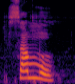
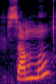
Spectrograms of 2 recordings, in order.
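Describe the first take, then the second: First: Calling the name again, falling at the end; a second call that drops and settles. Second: Calling the name from outside, rising at the end. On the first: Samruddhi calling her sister from outside, falling call. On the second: Samruddhi calling her sister from outside, rising call. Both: A narrator's reading. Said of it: "ಹೊರಗಡೆಯಿಂದಲೇ ಕೂಗಿಕೊಂಡು".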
